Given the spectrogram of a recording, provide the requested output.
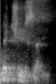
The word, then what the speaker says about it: Mitchuson: currently at Murray State as well as mitchison am i pronouncing that correctly that is correct there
